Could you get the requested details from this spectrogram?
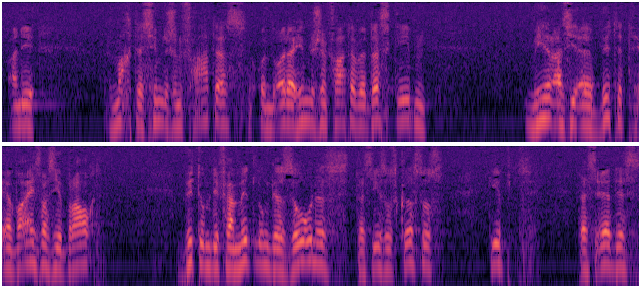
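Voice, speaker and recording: A man preaches a passionate sermon, quoting scripture by book and verse and speaking directly to his listeners. His voice is mid-range, and the low-quality recording has slight background noise.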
